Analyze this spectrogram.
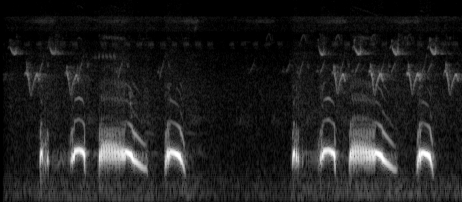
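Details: Spotted dove lure call used to provoke wild doves, for hunting at home or in the forest: two cooing phrases, each a short note, an arched coo, a long drawn-out falling coo and a final arched coo, with faint high chirps behind.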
